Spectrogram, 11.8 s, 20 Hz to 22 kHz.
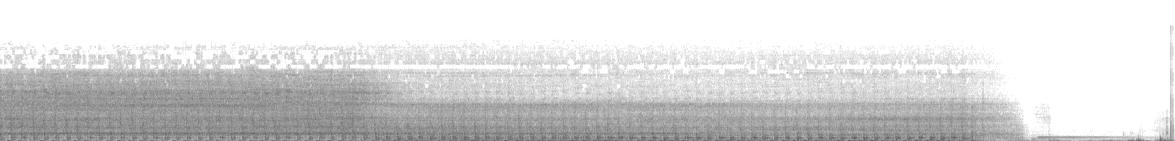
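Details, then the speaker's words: BMW F21 M135i, first start after refitting the ZF 8-speed xDrive gearbox and correcting torque converter seating: steady cranking about three turns a second for ten seconds, never fires; owner suspects no fuel, fuel pump silent though it worked before; 64 fault codes stored. "as we've heard still no luck uh I think we're not getting fuel I don't hear the fuel pump working"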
